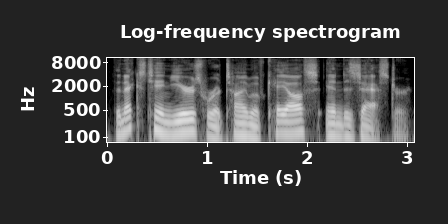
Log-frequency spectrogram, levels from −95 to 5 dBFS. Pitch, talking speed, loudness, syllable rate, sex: 110 Hz, 215 wpm, -17 LUFS, 5.0 syllables/s, male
